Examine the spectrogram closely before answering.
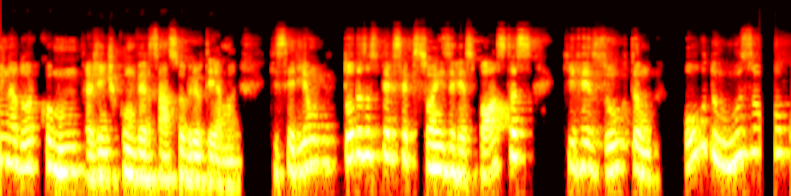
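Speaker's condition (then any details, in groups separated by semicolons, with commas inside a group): No condition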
